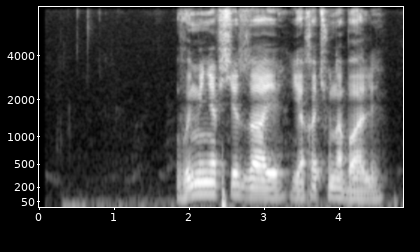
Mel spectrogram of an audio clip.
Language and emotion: Russian, neutral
